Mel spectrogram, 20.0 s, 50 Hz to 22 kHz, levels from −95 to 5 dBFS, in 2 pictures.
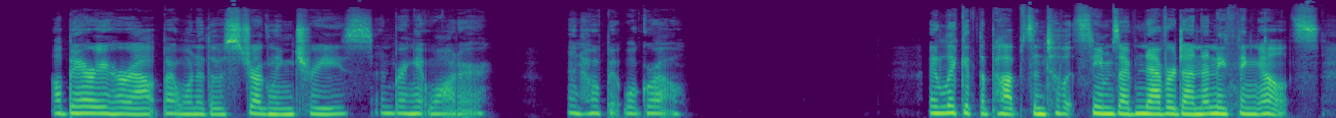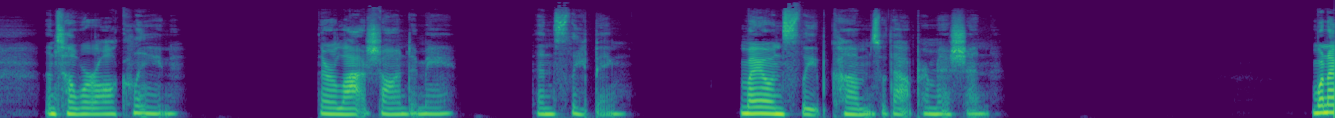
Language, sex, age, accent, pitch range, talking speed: English, female, 20-39, American, 190-210 Hz, 145 wpm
